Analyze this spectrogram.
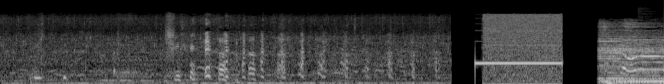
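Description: A woman and a man laughing in rapid, uneven bursts. Then, after a sudden cut to silence, a short steady high beep over hiss. Loud music starts near the end.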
